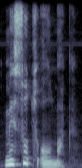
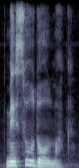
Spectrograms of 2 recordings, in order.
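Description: First: The t stays hard before the next vowel. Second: The t softens to d, linked to the vowel.

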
